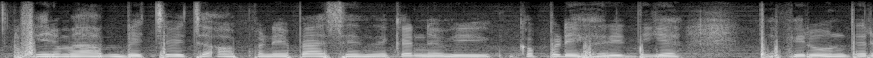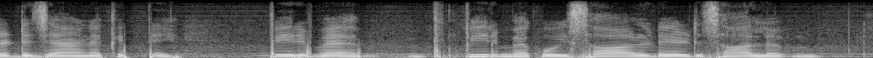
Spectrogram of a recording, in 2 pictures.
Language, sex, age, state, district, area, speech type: Dogri, female, 18-30, Jammu and Kashmir, Kathua, rural, spontaneous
